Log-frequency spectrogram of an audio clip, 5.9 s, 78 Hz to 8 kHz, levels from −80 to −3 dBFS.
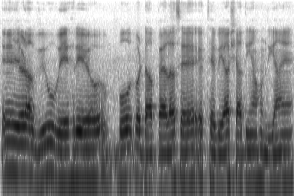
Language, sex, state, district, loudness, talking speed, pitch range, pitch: Punjabi, male, Punjab, Kapurthala, -16 LUFS, 155 wpm, 110-120 Hz, 115 Hz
